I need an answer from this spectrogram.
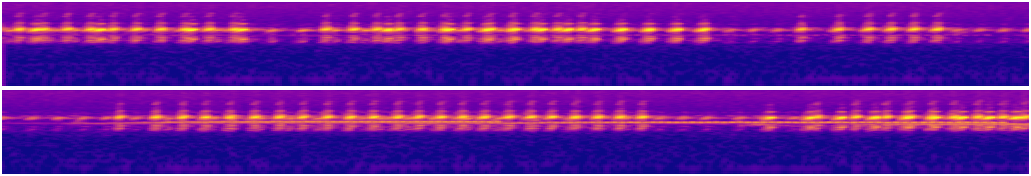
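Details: Several tree frogs singing together by night in a pond in north-east Italy in mid-April: dense, overlapping rapid croaks with uneven rhythm, layered over the constant trilling of mole crickets.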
